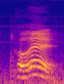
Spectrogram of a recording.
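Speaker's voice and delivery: "可爱" as two sounds, k then long A; sounding out. Shown as a demonstration. Teacher blending the word for a pupil, sounding out. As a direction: sound out "可爱", a short kuh before letter-name A. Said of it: "所以这个字就是".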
